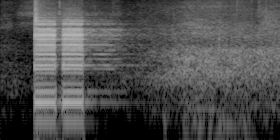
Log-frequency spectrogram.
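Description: Lie-detector buzzer sounding twice in quick succession, short harsh buzzes a quarter-second in, signalling that the answer just given is a lie.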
